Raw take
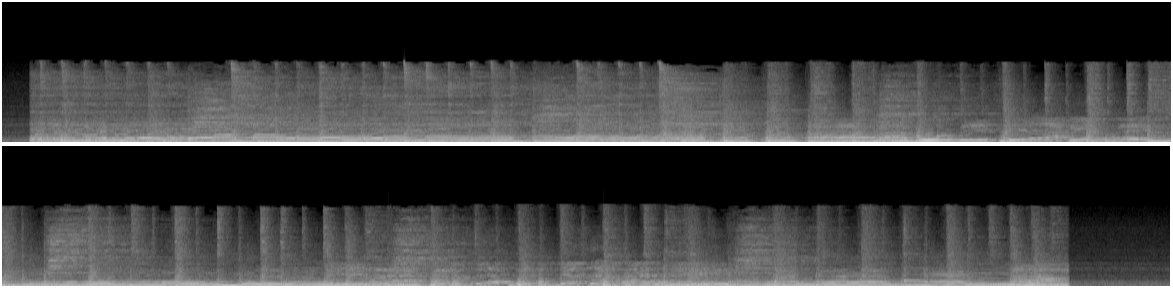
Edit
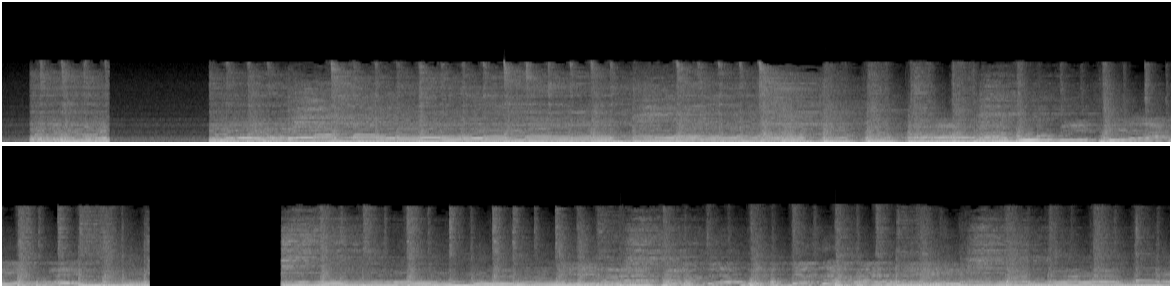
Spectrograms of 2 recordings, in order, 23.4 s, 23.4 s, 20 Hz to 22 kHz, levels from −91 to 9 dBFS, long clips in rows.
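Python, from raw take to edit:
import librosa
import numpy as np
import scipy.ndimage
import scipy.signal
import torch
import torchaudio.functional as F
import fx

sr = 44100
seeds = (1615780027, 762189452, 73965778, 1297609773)

y = fx.edit(x, sr, fx.insert_room_tone(at_s=1.08, length_s=1.0),
    fx.insert_silence(at_s=12.17, length_s=1.32), tone=tone)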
